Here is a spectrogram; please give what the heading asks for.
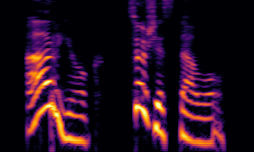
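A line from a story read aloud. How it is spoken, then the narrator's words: Called out, stout official. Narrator (Polish): zawołał gruby urzędnik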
